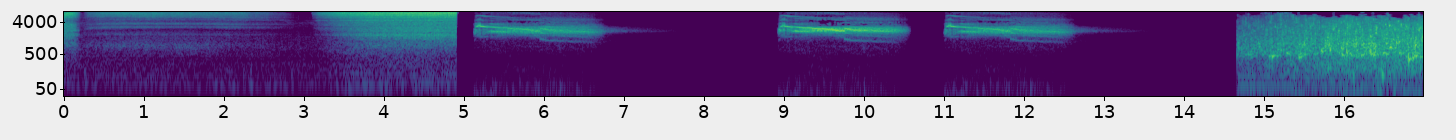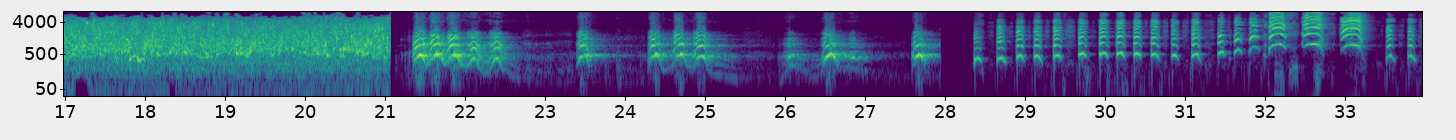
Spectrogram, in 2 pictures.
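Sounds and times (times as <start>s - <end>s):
dog barking: 21.3s - 28.0s.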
